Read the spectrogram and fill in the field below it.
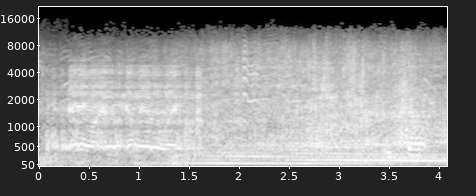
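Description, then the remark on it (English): A small Cessna propeller plane drones overhead along a Jersey beach shore, with volunteers inside estimating how many birds take flight, its steady, loud engine hum settling into an even tone after a brief, rougher start. No one speaks. “Some crouch behind sand dunes, others watch their feathered targets from the cockpit of a Cessna. Here comes the plane,”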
